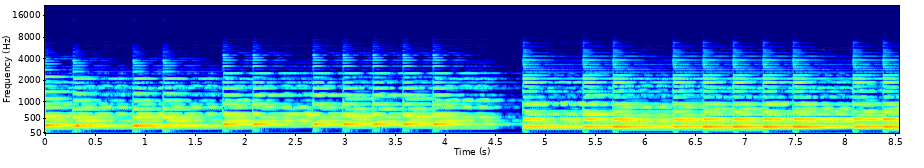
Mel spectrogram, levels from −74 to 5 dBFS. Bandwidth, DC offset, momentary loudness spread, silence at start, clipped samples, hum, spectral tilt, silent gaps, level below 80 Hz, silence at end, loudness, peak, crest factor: 7.8 kHz; 0.2%; 5 LU; 0 s; under 0.1%; none; -6.5 dB/octave; none; -60 dBFS; 0 s; -21 LUFS; -8 dBFS; 12 dB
